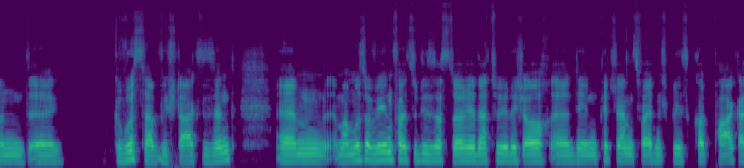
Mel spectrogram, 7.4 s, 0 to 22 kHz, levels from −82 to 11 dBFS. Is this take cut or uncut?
uncut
